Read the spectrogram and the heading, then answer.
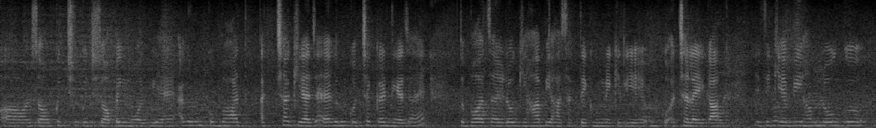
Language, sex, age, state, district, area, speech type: Urdu, female, 18-30, Bihar, Supaul, rural, spontaneous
